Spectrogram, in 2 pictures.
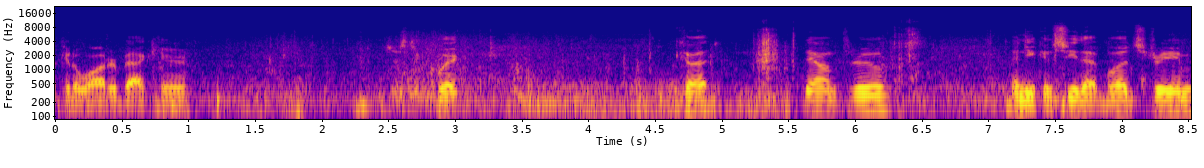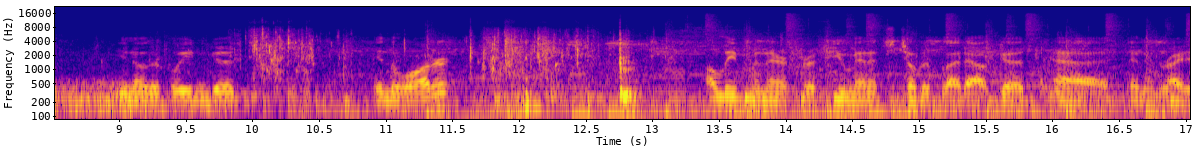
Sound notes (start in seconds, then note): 10.6 splashing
